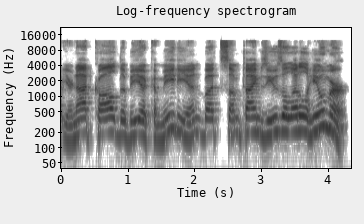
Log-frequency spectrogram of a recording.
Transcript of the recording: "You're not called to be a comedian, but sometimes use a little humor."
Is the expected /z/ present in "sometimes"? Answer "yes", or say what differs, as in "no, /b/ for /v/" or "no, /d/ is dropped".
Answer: yes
